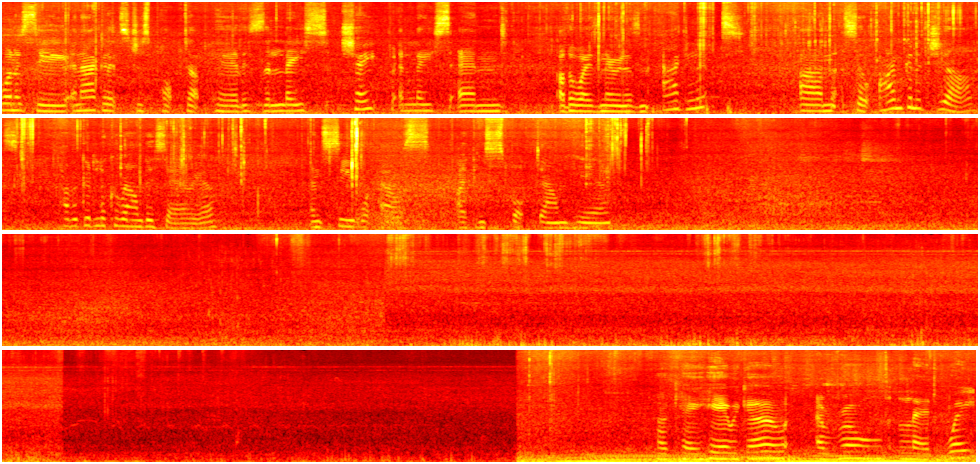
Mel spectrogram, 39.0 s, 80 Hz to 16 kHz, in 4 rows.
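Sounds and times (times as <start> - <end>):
distant traffic: 0.0 - 39.0
wind on microphone: 0.0 - 39.0.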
